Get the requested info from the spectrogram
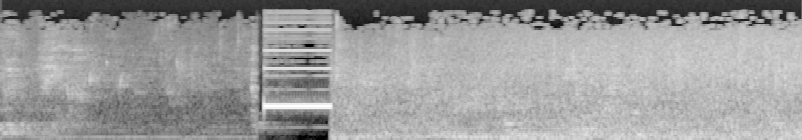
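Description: A half-second steady electronic test-tone beep, as used with a TV colour-bars card, about two seconds in. Then hot-tub jets running, the water churning with a loud steady rush.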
